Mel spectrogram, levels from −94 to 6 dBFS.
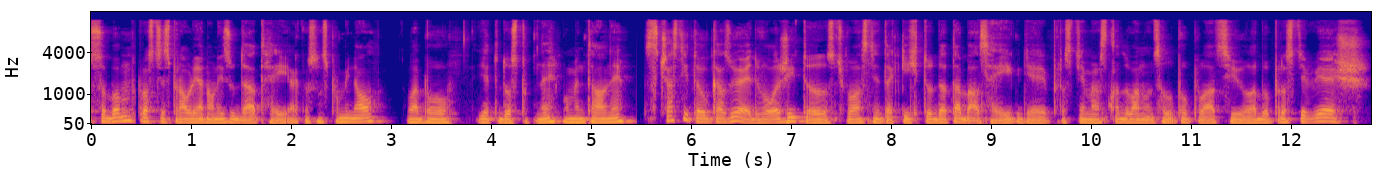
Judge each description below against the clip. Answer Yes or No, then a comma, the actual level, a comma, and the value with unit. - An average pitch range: Yes, average, 3.0 semitones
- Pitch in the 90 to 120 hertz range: Yes, low, 100 Hz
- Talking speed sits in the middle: Yes, average, 155 wpm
